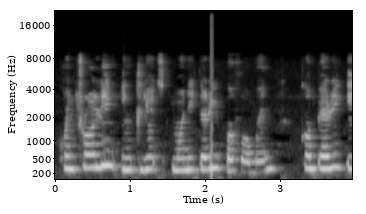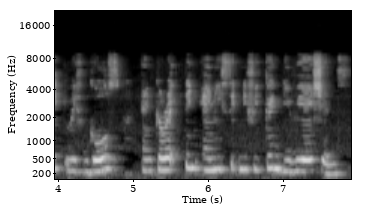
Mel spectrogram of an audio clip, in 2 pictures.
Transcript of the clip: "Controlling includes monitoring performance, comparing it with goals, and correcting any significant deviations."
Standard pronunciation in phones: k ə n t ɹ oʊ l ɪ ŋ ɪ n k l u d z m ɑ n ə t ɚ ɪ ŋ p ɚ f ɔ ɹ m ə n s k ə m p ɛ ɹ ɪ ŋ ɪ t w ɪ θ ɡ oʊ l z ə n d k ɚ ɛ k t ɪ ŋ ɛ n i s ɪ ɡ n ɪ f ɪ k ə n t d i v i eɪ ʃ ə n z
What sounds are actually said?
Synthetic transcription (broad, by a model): k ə n t ɹ oʊ l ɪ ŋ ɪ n k l u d s m ɑ n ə t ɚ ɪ p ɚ f ɔ m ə n k ə m p ɛ ɹ ɪ ŋ ɪ t w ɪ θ ɡ oʊ l s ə n k ɚ ɛ k t ɪ ŋ ɛ n i s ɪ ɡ n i f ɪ k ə n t d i v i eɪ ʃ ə n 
